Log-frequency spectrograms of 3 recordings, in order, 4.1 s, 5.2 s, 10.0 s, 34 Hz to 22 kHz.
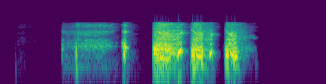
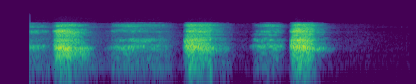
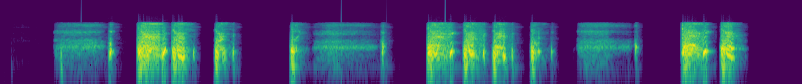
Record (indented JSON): {
  "cough_length": "4.1 s",
  "cough_amplitude": 30133,
  "cough_signal_mean_std_ratio": 0.38,
  "exhalation_length": "5.2 s",
  "exhalation_amplitude": 21414,
  "exhalation_signal_mean_std_ratio": 0.41,
  "three_cough_length": "10.0 s",
  "three_cough_amplitude": 28530,
  "three_cough_signal_mean_std_ratio": 0.39,
  "survey_phase": "beta (2021-08-13 to 2022-03-07)",
  "age": "18-44",
  "gender": "Female",
  "wearing_mask": "No",
  "symptom_cough_any": true,
  "symptom_new_continuous_cough": true,
  "symptom_runny_or_blocked_nose": true,
  "symptom_shortness_of_breath": true,
  "symptom_abdominal_pain": true,
  "symptom_diarrhoea": true,
  "symptom_fever_high_temperature": true,
  "symptom_change_to_sense_of_smell_or_taste": true,
  "symptom_onset": "4 days",
  "smoker_status": "Never smoked",
  "respiratory_condition_asthma": true,
  "respiratory_condition_other": false,
  "recruitment_source": "Test and Trace",
  "submission_delay": "1 day",
  "covid_test_result": "Positive",
  "covid_test_method": "RT-qPCR",
  "covid_ct_value": 30.6,
  "covid_ct_gene": "ORF1ab gene"
}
